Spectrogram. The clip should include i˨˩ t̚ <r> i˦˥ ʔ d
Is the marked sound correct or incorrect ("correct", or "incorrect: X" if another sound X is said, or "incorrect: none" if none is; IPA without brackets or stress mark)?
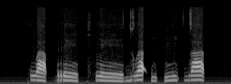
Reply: incorrect: n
